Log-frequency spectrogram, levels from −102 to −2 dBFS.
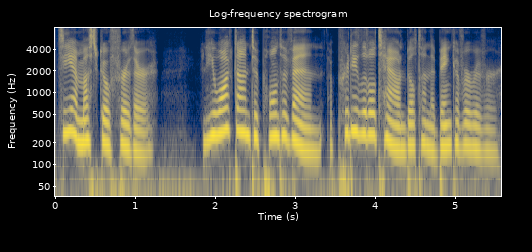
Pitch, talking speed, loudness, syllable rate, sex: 205 Hz, 260 wpm, -15 LUFS, 6.1 syllables/s, female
